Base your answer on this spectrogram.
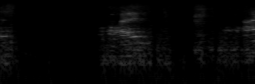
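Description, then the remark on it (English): A cat meows two or three times in short, whiny bursts, moderately loud, with brief pauses between the calls. “Oh, yes, cat.”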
